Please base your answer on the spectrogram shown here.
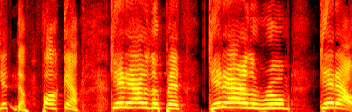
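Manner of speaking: very high, shrill, blood-curdling furious scream. Retelling the mom yelling at dad in bed, a blood-curdling scream. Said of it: "I woke up to this blood-curdling scream".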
